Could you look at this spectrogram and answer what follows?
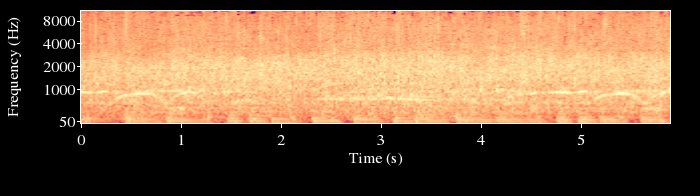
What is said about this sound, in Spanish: Bueno, pues nos vamos con los aplausos. Pues vamos con ello.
